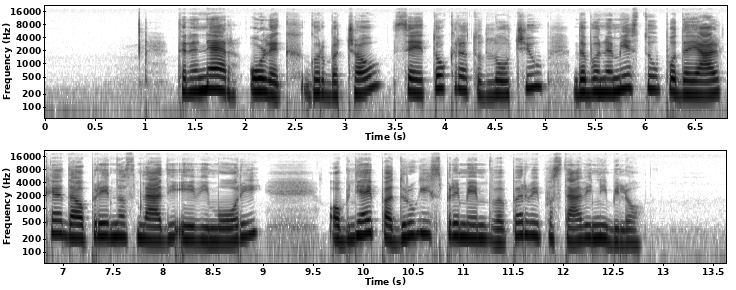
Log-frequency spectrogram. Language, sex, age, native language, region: Slovenian, female, 60+, Slovenian, Central Slovenia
